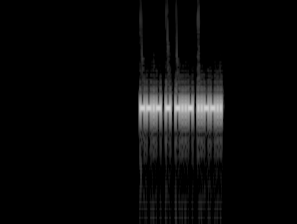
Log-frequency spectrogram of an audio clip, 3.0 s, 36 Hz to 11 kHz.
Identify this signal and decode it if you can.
Morse code, heard as a keyed tone, about 64 wpm, 700 Hz. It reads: QTX?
